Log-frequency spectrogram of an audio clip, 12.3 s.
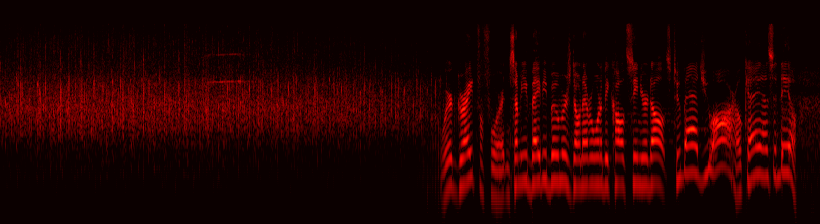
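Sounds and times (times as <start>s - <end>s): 
audience applause: 0.0s - 7.0s
speech: 6.6s - 12.2s.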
